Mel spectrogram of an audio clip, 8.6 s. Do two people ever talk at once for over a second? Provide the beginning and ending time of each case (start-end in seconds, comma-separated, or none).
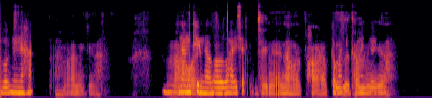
none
